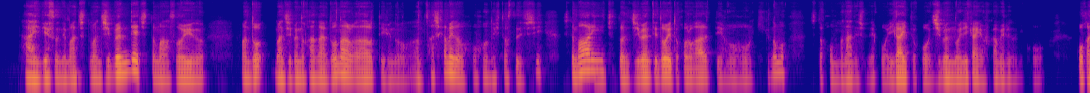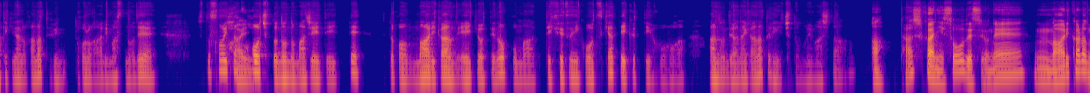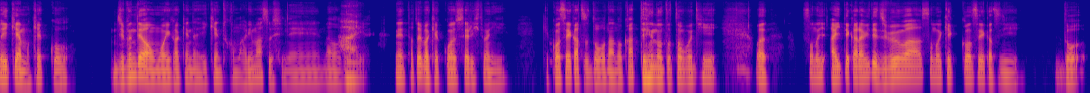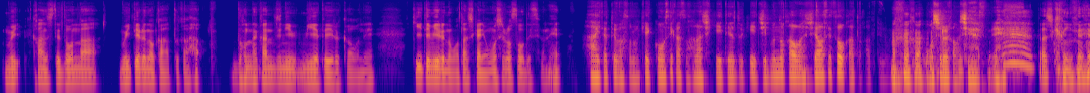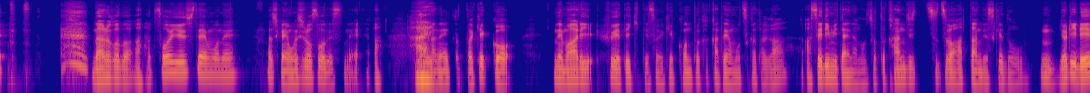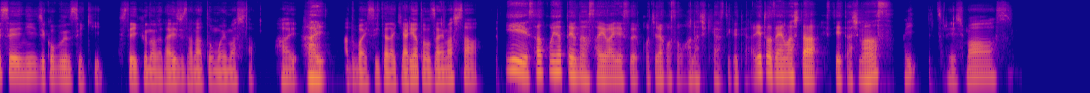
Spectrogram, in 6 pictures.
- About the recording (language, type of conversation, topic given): Japanese, advice, 周囲と比べて進路の決断を急いでしまうとき、どうすればいいですか？
- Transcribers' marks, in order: other noise; chuckle; laugh; laughing while speaking: "確かに 確かにね"; laughing while speaking: "面白いかもしれないすね"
